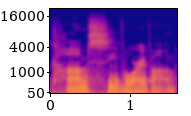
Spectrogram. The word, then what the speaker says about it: Khamsyvoravong: My last name is pronounced Khamsyvoravong.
